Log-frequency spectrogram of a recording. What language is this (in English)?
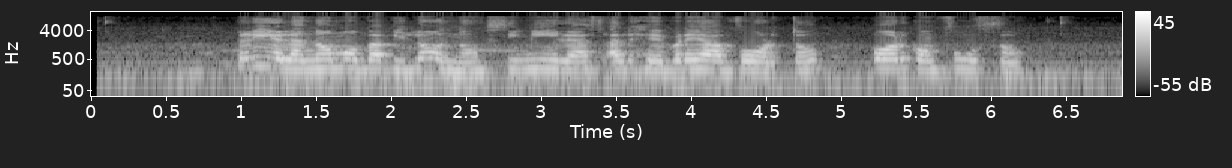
Esperanto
